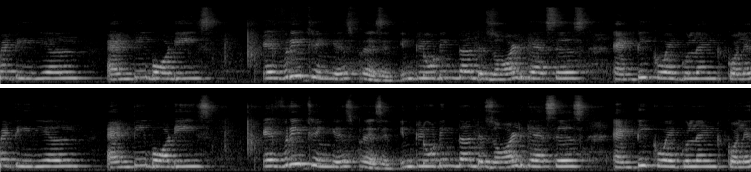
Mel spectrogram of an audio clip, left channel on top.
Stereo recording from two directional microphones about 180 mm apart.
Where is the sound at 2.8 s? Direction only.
70° right (ahead or behind).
